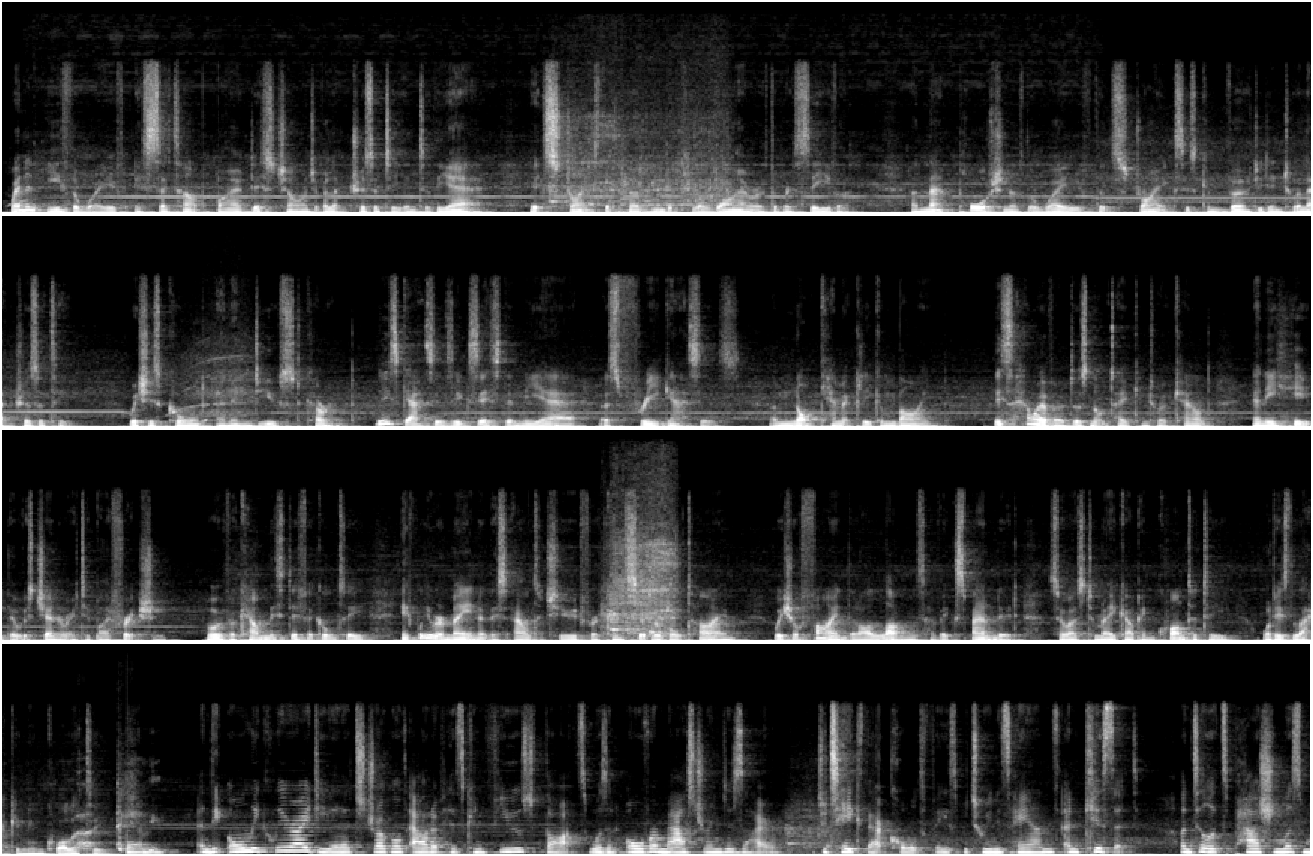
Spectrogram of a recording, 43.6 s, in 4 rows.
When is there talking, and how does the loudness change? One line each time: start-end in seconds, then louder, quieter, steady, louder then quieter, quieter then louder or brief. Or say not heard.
0.1-43.5 steady.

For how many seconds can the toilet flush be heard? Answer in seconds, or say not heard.
3 s.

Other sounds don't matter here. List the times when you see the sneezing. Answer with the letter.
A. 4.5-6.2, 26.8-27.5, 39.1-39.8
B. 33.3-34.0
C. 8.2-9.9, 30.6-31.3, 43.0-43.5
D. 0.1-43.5
B.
